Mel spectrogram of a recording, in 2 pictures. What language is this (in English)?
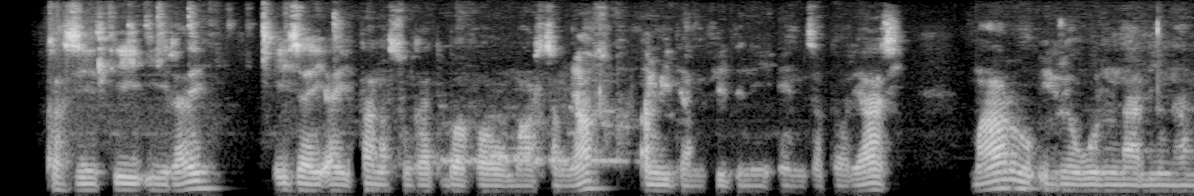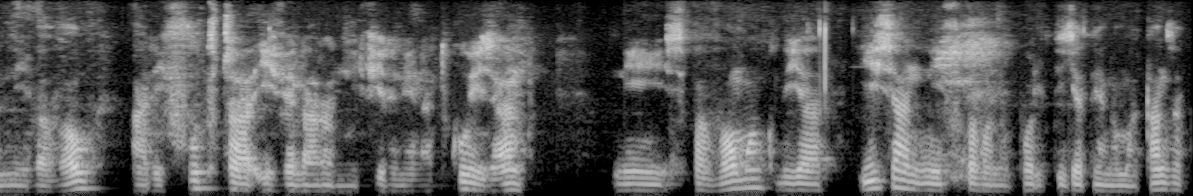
Malagasy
